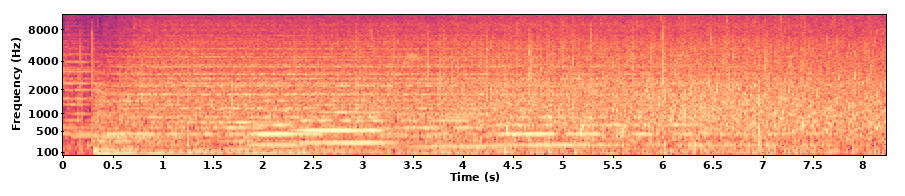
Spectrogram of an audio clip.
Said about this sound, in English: How can we cross this river safely? Please, God, give me an answer. The water's too fast.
